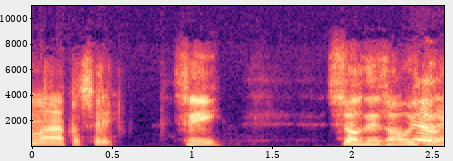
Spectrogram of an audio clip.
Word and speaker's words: Appice: you said it correctly for Vinny, but if it was Carmine, it would be Appice. Yeah, he's Appice. I'm Appice.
